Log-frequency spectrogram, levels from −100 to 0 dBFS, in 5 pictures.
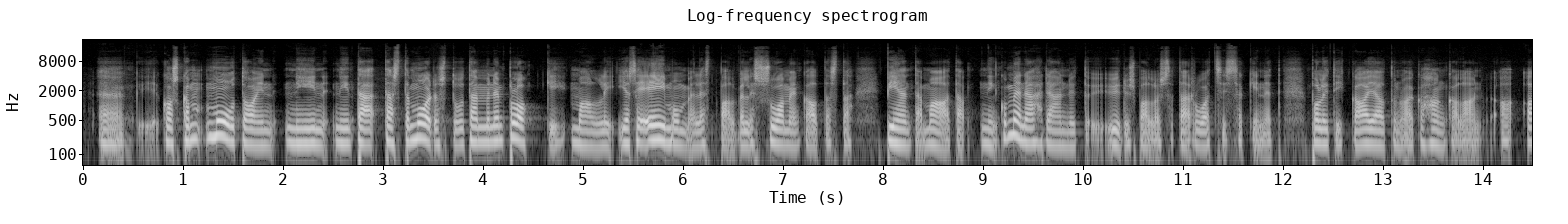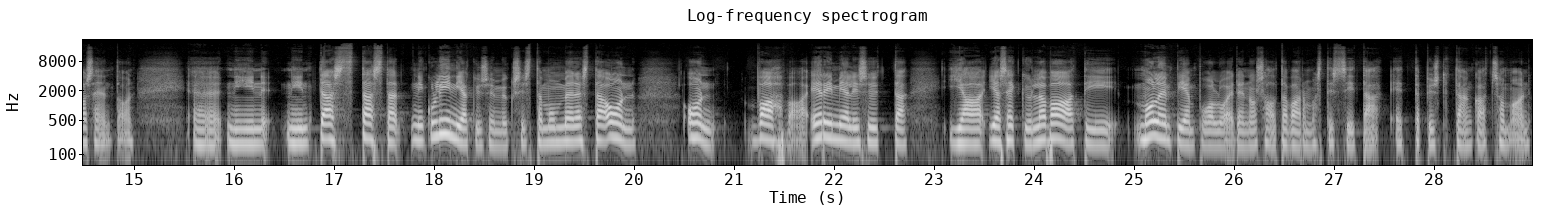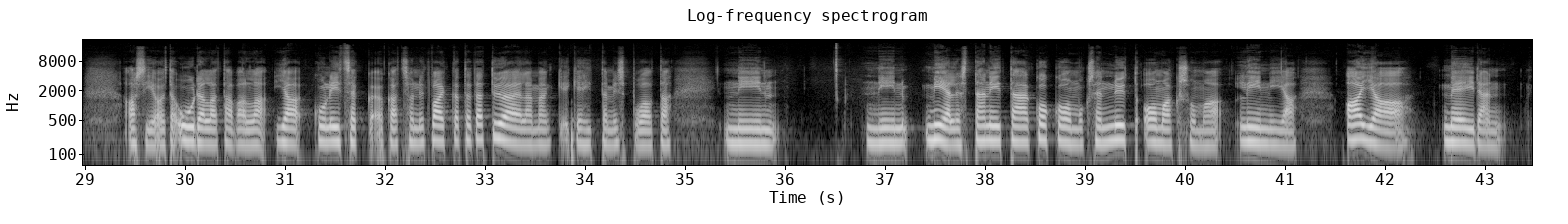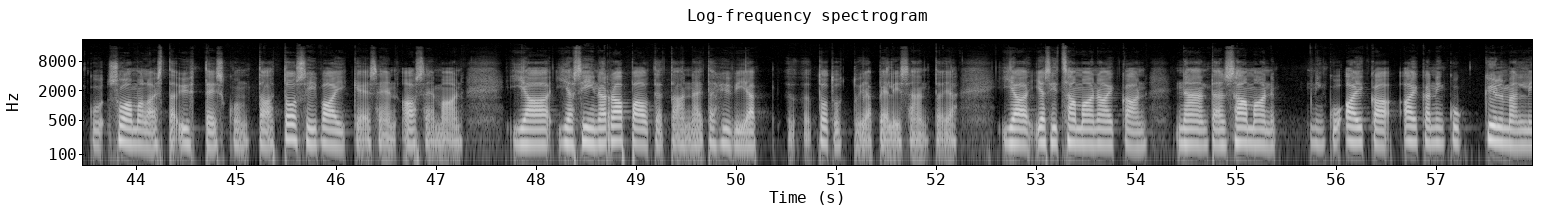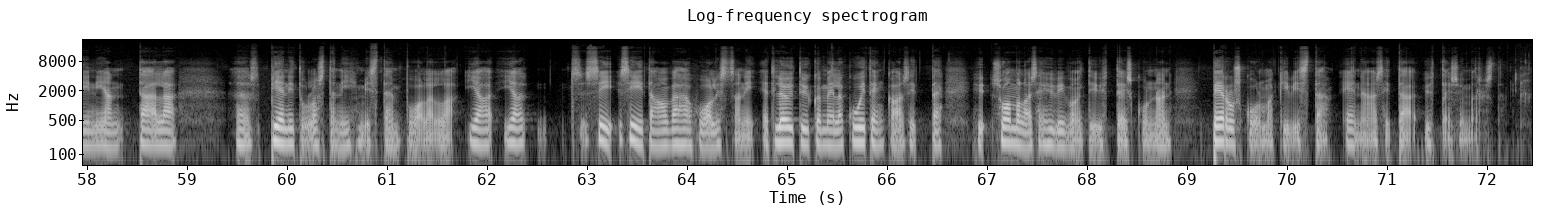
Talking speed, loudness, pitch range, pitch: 110 wpm, -24 LUFS, 160-185 Hz, 170 Hz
